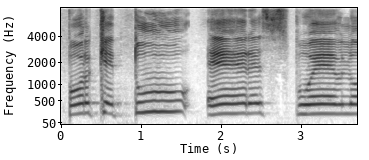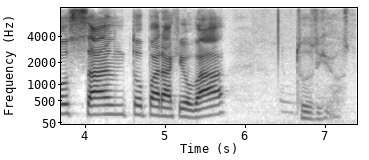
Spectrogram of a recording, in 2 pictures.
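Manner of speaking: slow, solemn Bible reading that fades to a whisper at the end; solemn scripture reading. Acted. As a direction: read the verse slowly and let it die away. Scripture read slowly, fading to whisper. (lectura bíblica solemne y lenta)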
